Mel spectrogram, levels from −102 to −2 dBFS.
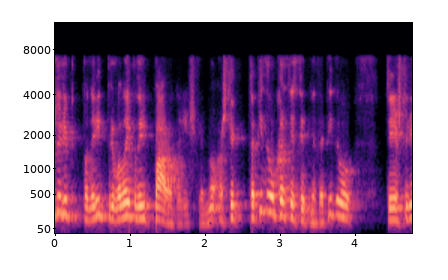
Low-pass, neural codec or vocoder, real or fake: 7.2 kHz; none; real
